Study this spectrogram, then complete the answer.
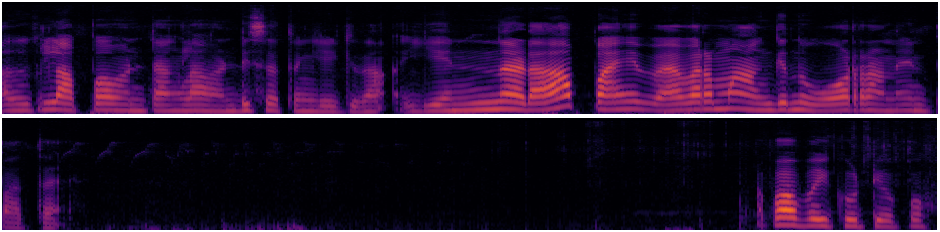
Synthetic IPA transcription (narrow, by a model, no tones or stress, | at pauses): ɐðɯkːɯlːɐɐpːaːʋɐɳʈaːŋɡɐɭãːʋɐɳɖisɐt̪ːɐŋɡeːkːɯt̪ã̰ːɛnːɐɽaːpɐjɐ̃ʋɛːʋɐɾɐmaːɐŋɡeɾɯnd̪ɯoːɽɐɾaːneːnːɯpaːɾt̪ɛ̰̃ː | ɐpːaːpoːjikuːʈːɪɐpːoː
